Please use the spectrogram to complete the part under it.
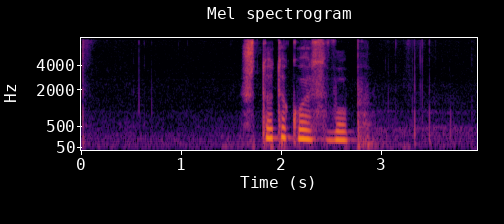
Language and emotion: Russian, neutral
